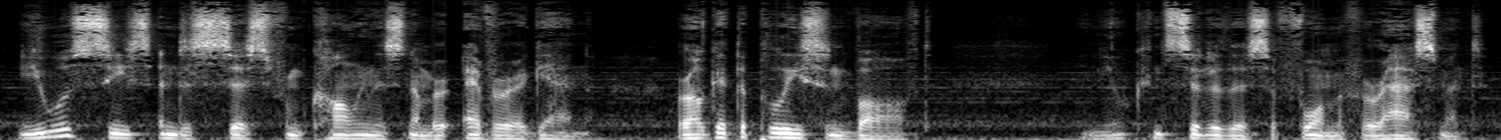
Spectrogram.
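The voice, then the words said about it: Stern, commanding drill-style voice. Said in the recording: “I didn't use my customer service voice. It was gone. I immediately went for my sea cadet voice.”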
